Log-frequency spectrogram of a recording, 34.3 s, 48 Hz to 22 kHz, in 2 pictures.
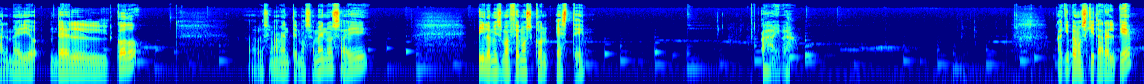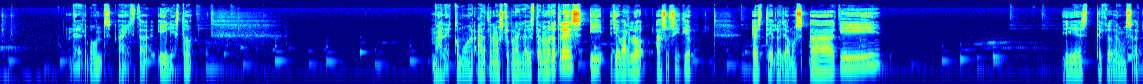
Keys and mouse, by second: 17.7 Delete, 25.9 KP_3.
